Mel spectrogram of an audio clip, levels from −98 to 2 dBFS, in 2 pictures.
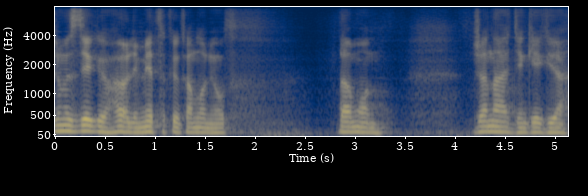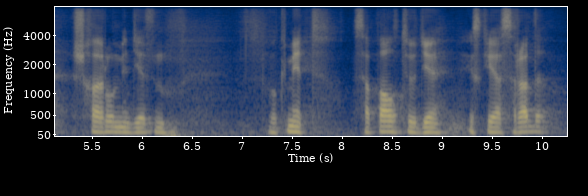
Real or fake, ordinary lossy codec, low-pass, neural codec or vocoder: fake; none; none; codec, 16 kHz, about 1 kbps, DyCAST, with the encoder's durations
